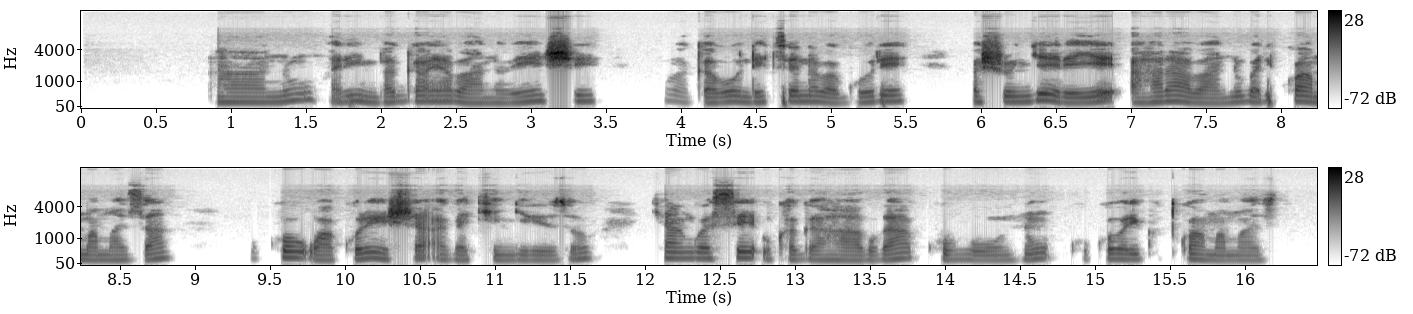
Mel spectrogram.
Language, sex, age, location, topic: Kinyarwanda, female, 18-24, Nyagatare, health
